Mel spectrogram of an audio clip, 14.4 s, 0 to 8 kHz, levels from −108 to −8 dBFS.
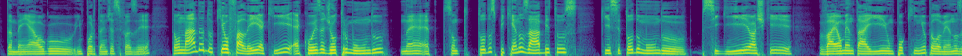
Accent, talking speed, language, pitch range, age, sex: Brazilian, 170 wpm, Portuguese, 130-170 Hz, 20-39, male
